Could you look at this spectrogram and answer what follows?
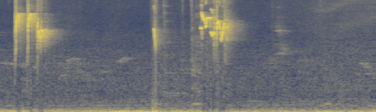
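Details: Sooty-headed bulbul lure call meant to draw in other birds: a few bursts of sharp, high chirps separated by short pauses, over a low constant hum.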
